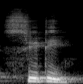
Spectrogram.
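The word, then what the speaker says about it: city: बात यह है कि अगर सी के बाद ई आई ईई वाई आया हुआ है सी के बाद अगर आई ई वाई हुआ है आया हुआ है तो उसका सीधे सेधे प्रोनाउंस हम स के रूप में करेंगे जैसे मान लीजिए लिखा हुआ है सी आई टी वाई इसको हम क्या पढ़ेंगे किटी नहीं पढ़ेंगे इसको हम पढ़ेंगे सीटी इसी तरह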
